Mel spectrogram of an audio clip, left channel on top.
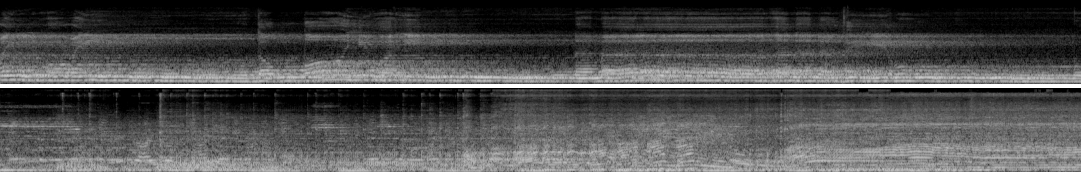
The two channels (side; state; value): both; different; correlation -0.01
